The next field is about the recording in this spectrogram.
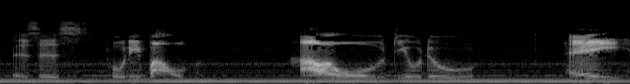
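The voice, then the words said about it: Put-on silly character voice. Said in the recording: “I'm trying a new voice ... I'm trying to talk different.”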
